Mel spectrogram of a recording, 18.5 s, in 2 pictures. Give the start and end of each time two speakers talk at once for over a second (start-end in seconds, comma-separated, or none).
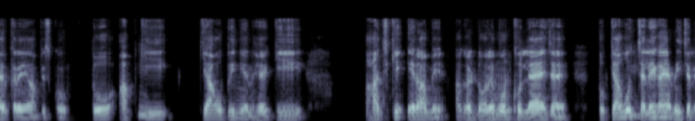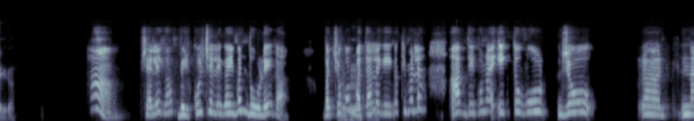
none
